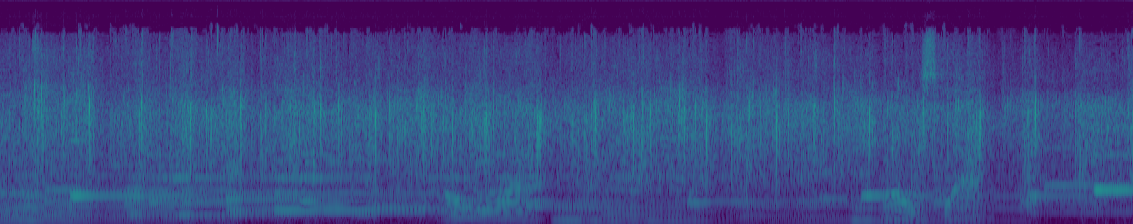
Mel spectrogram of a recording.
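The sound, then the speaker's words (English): An audience at a conference claps hands to the King of Glory in a dense, continuous patter that lasts the whole clip, over sustained keyboard chords and voices singing or calling out. “Why don't we clap our hands to the King of Glory?”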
